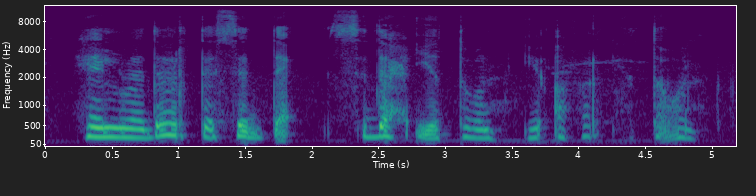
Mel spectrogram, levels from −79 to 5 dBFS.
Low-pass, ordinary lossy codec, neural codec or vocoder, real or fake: 10.8 kHz; MP3, 48 kbps; none; real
